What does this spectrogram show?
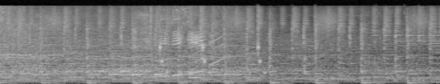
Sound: laughing

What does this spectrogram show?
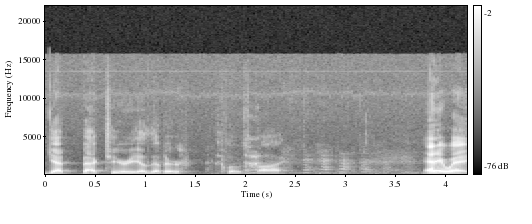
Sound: audience chuckling

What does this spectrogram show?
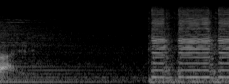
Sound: horn

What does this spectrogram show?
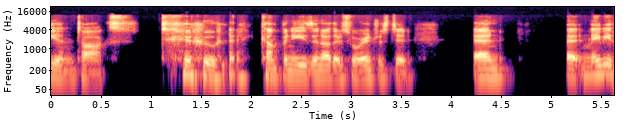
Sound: chuckles

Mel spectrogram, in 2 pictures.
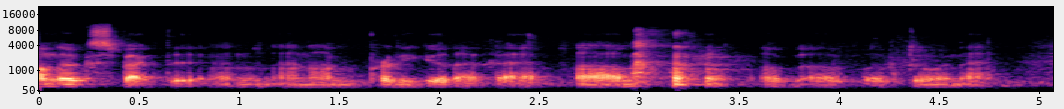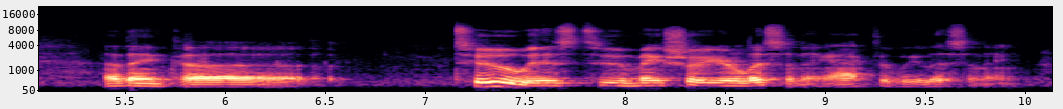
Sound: laughs

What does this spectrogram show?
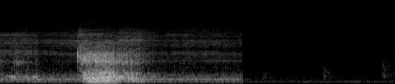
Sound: Donal growls

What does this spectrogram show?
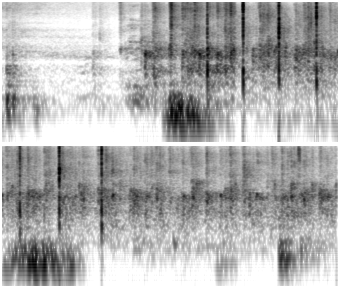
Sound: audience applauding

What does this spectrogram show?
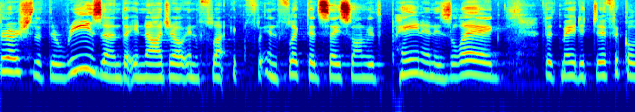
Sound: non-english

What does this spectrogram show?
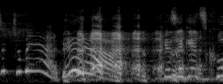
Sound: members laughing

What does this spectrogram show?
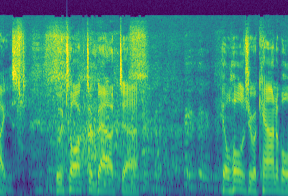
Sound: audience laughter

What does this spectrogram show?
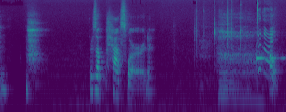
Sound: sigh; distraught sigh

